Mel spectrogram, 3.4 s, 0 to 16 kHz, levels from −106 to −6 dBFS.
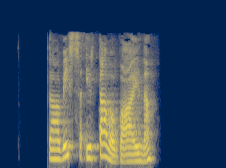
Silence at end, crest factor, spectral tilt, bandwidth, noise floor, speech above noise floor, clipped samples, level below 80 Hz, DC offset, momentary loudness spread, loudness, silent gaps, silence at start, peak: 1.1 s; 18 dB; -5 dB/octave; 8 kHz; under -90 dBFS; over 74 dB; under 0.1%; -64 dBFS; under 0.1%; 7 LU; -17 LUFS; none; 0.75 s; -2 dBFS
